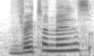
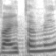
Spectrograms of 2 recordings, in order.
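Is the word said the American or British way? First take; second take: British; American. First: The word is said with a British pronunciation. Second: The word is said with an American pronunciation. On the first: "British pronunciation" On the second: "American pr pronunciation"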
